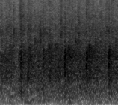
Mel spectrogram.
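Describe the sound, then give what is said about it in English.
A crowd applauding steadily, dense clapping spread across the whole moment at moderate volume, with no voices standing out. “well, first, applause again.”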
